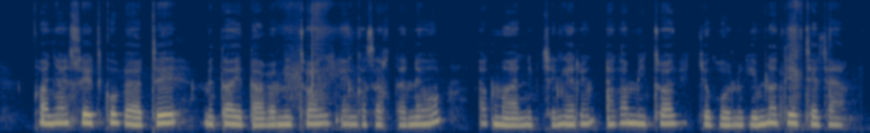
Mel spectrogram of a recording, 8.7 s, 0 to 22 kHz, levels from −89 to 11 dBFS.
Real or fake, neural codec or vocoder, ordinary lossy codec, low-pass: fake; vocoder, 44.1 kHz, 128 mel bands, Pupu-Vocoder; none; none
